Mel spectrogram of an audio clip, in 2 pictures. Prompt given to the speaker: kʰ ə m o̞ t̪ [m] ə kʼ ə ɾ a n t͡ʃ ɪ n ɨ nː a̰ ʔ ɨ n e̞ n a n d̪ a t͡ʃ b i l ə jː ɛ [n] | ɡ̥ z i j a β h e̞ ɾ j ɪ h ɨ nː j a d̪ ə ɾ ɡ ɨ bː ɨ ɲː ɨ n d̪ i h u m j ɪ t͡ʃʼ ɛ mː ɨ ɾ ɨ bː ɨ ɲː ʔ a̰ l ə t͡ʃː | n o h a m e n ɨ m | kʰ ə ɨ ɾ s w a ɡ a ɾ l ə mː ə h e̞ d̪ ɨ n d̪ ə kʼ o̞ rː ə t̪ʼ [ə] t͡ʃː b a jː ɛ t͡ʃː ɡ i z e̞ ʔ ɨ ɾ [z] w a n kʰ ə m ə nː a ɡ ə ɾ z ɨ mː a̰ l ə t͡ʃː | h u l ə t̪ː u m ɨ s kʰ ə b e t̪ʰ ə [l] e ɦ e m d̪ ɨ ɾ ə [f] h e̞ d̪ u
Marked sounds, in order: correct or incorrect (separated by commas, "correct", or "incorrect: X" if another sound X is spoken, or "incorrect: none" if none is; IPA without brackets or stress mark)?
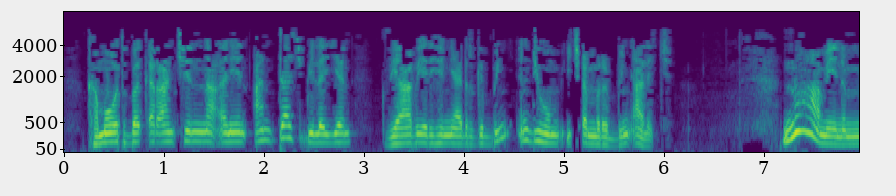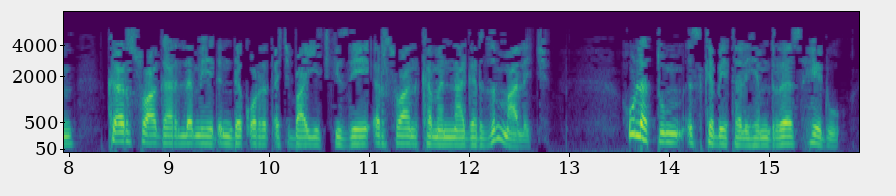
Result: incorrect: b, correct, correct, incorrect: s, correct, incorrect: s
